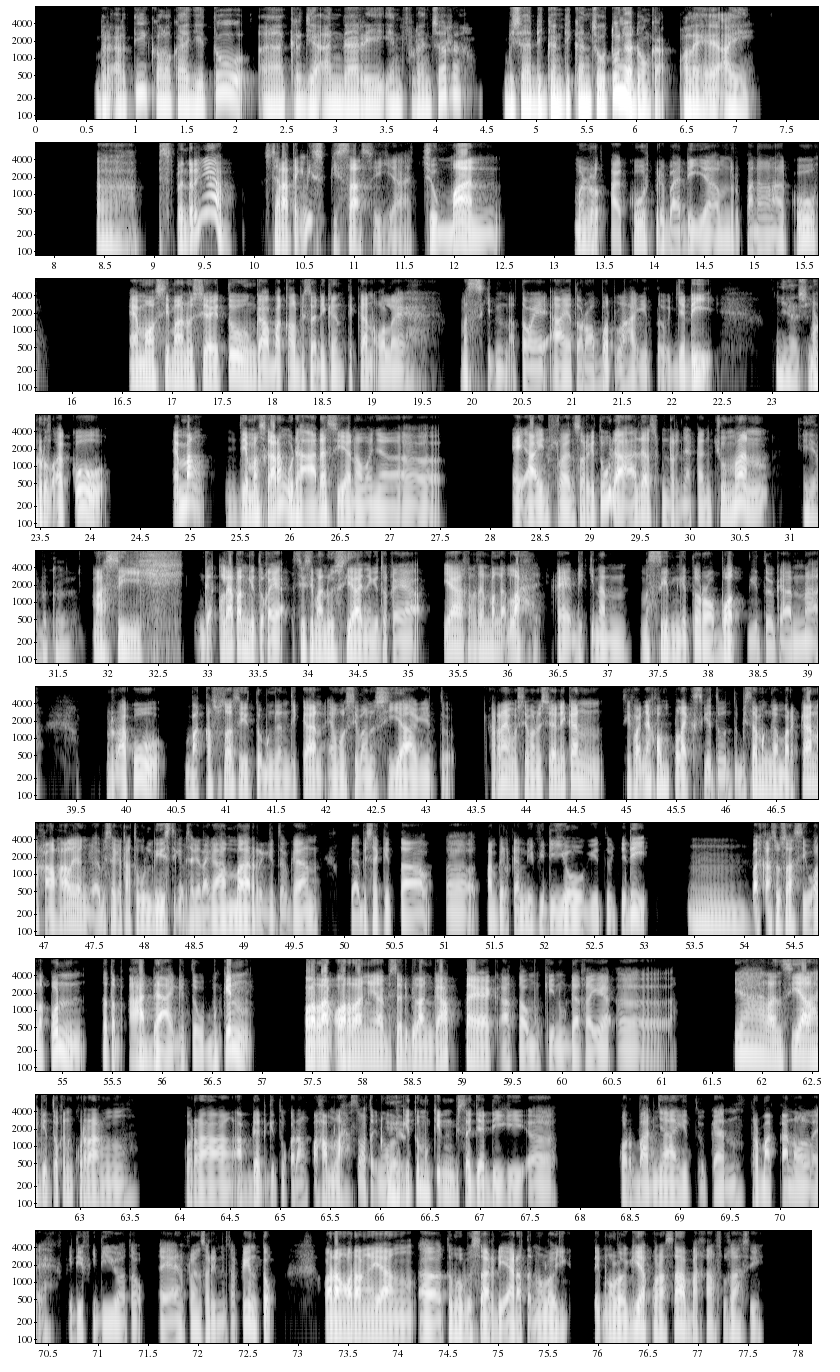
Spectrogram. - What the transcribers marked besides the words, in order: in English: "AI?"; in English: "AI"; in English: "AI influencer"; in English: "video"; in English: "update"; in English: "AI influencer"
- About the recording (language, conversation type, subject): Indonesian, podcast, Apa yang membuat konten influencer terasa asli atau palsu?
